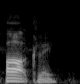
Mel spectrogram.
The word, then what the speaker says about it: Berkeley: Born in Illinois, the only child of refugees, Ruby studied psychology at Berkeley. Did I say that right? Berkeley. Yeah. Berkeley.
